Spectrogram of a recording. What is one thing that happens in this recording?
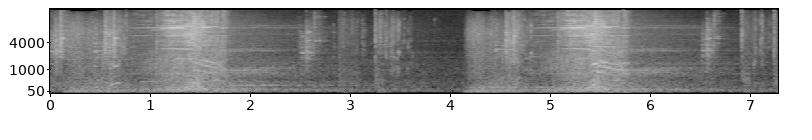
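Loud magic blasts whoosh and roar from a game over a loudspeaker.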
